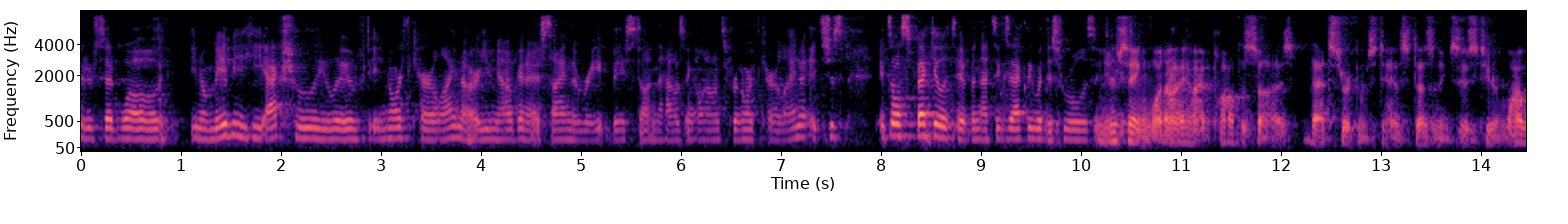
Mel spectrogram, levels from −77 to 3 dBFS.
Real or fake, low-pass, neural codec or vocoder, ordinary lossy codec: fake; 7.2 kHz; vocoder, 22.05 kHz, 80 mel bands, HiFi-GAN; AAC, 48 kbps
